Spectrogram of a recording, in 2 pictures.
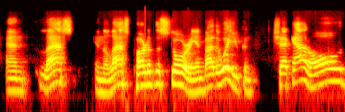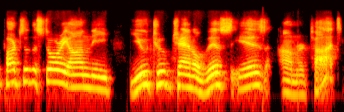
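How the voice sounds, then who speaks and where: An older man improvising a children's story like a grandpa, theatrical, with pauses and restarts. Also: a little high, highs cut off.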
